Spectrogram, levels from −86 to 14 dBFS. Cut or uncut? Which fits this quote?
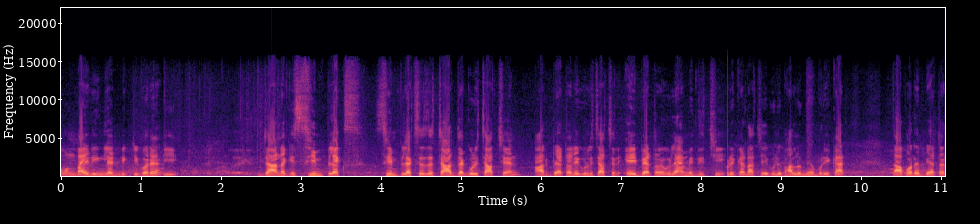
cut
